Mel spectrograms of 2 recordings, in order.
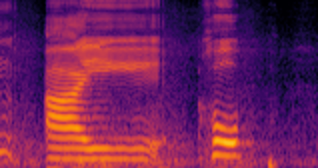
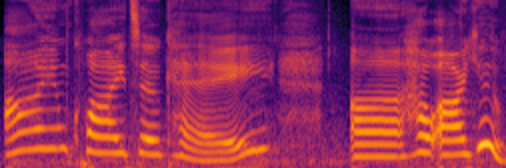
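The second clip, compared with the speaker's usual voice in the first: high, slow put-on British accent; 4 semitones higher, much slower than usual. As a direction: answer in deliberate, careful British. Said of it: "I'll try British".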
